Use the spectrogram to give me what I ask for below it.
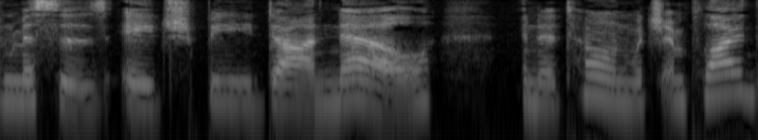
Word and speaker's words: Donnell: you pronounced our name Donal now miss surely the correct pronunciation of our name is Donell Accent on the last syllable I hope you remember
